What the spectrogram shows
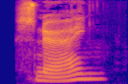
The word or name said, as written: snøring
